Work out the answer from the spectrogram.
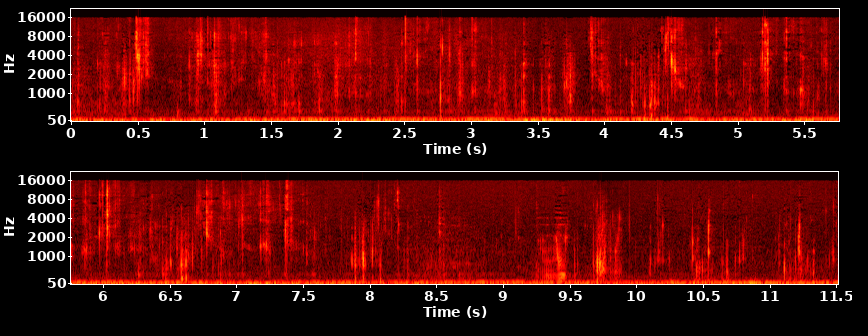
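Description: Close-miked mouth sounds of someone biting and chewing crunchy food: many short, irregular crackles and crunches over a steady low hum.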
